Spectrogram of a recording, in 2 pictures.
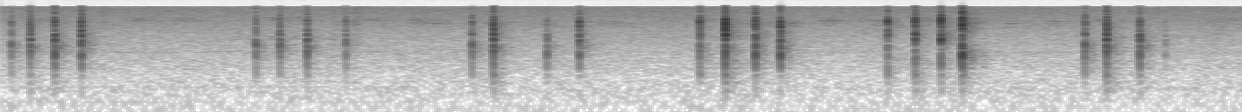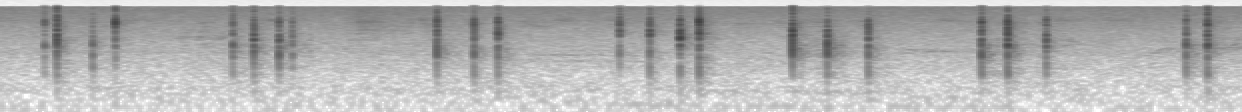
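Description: Long painted nails tap the matte plastic back of a black Microsoft smartphone held sideways. Quick bursts of sharp, dry clicks with no ring land in short clusters over a steady low hum. The clicks stay bright and crisp throughout.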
